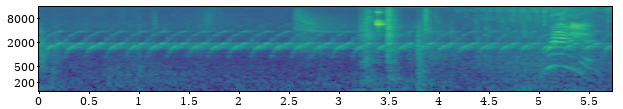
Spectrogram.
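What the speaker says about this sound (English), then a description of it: "bloody stupid car alarms that only go off" A car alarm going off at night, a rapid repeating electronic warble cycling steadily, fairly loud and a little distant, with a few knocks and rustles and a brief child-like voice partway through.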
